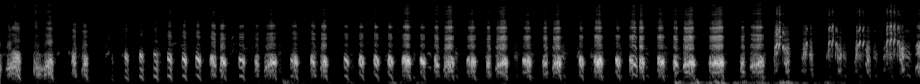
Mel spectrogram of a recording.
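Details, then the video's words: Male chukar partridge, desi type, calling in a long steady run of short clucking chuck notes, about four to five a second, after a couple of louder opening notes. "Male chakor voice. Chakor voice. Desi chakor voice. Chakor sound. chakor ki awaz."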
